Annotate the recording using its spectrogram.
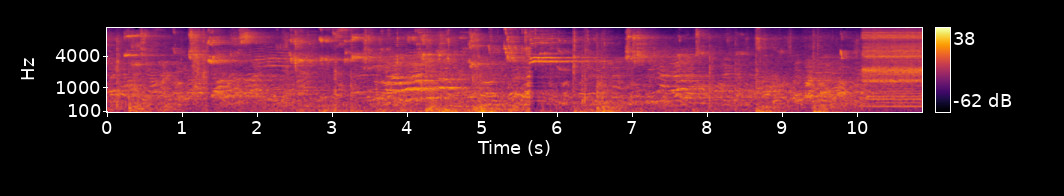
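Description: Basketball bouncing on a hardwood gym floor during play, with repeated sharp knocks, amid the shouting voices of players and spectators in a large gymnasium.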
